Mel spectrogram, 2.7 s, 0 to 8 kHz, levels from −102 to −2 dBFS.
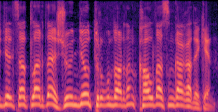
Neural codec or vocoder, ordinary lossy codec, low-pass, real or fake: none; none; none; real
